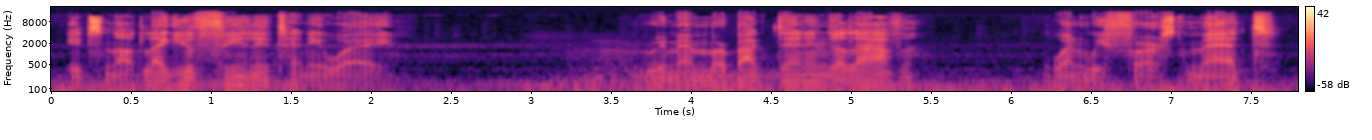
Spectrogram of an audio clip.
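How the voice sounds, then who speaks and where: A man playing a calm, self-assured superhuman villain scientist who disdains humanity, speaking in a hushed, grandiose, deliberate way in an ASMR roleplay. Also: extremely low pitch, creaky, background noise, exaggerated voice. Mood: self-assured, boastful. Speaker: ASMR voice actor.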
